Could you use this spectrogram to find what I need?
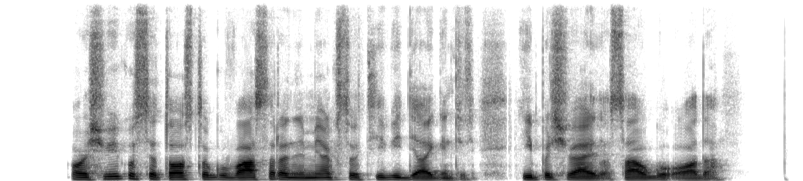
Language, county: Lithuanian, Alytus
